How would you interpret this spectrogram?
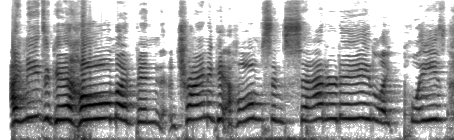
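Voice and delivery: high, slow, tearful begging; retold crying plea. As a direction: plead through tears to the gate agent. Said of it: "I'm crying".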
